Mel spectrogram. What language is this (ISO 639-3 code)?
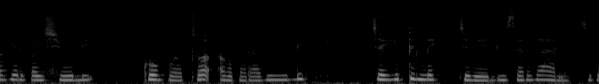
kln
